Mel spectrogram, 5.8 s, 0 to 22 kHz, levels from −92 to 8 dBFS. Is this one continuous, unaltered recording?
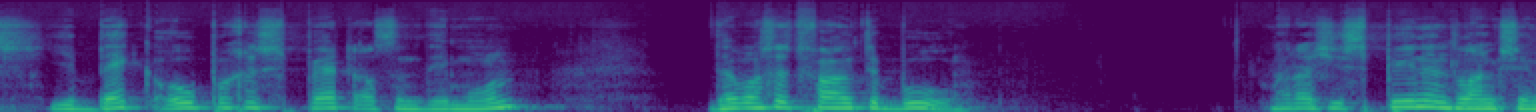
yes; 0 cuts

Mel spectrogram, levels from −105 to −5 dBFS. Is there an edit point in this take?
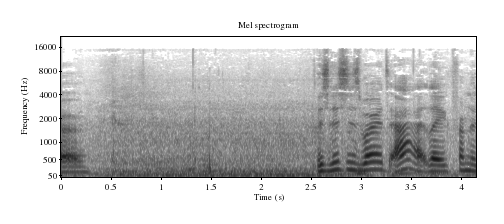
yes; 1 cut; at 2.7 s

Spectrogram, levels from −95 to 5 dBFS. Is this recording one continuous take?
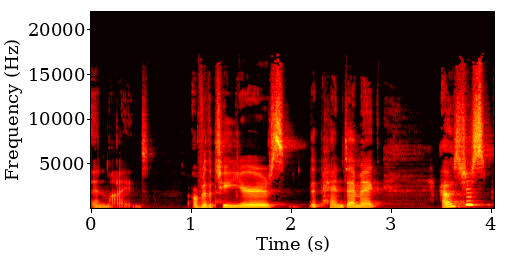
no; 2 cuts; at 1.2 s, 2.2 s

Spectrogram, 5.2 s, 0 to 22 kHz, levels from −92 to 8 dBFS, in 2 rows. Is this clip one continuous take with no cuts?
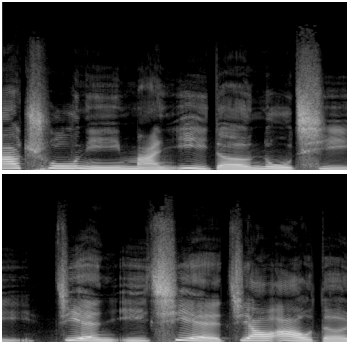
no; 1 cut; at 2.9 s

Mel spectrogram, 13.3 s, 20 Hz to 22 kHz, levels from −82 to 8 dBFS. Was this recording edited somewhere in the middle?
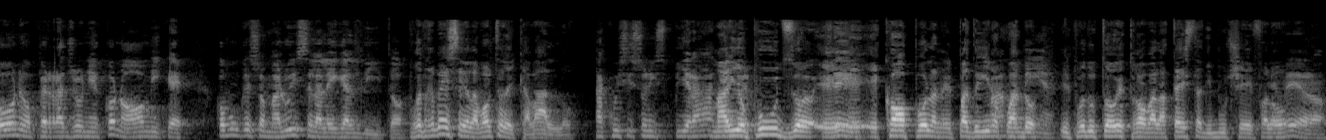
no; 0 cuts

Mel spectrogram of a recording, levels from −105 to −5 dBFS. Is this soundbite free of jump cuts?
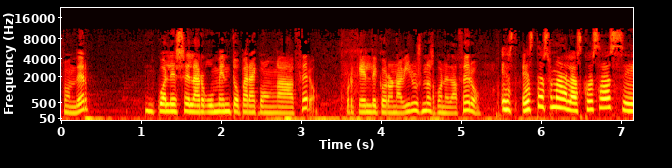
no; 2 cuts; at 2.5 s, 4.7 s

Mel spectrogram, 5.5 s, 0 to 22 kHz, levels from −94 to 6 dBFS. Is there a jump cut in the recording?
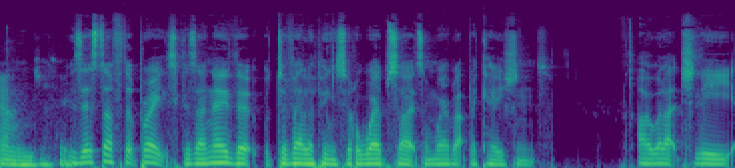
no; 0 cuts

